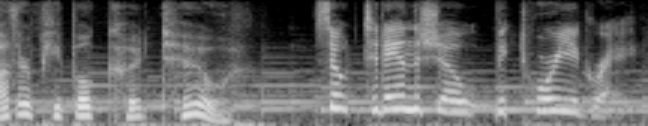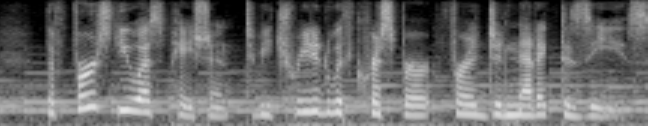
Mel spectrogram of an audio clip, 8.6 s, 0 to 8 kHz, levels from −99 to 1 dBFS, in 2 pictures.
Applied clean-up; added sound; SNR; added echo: none; none; none; none.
